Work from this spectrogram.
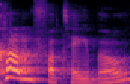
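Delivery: COM hit hard, rest of comfortable soft.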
